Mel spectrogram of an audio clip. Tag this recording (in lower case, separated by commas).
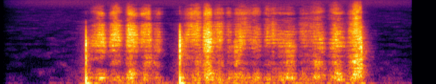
domestic sounds, writing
